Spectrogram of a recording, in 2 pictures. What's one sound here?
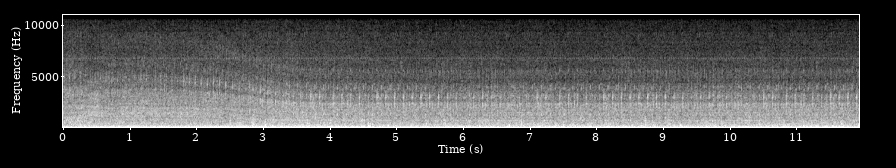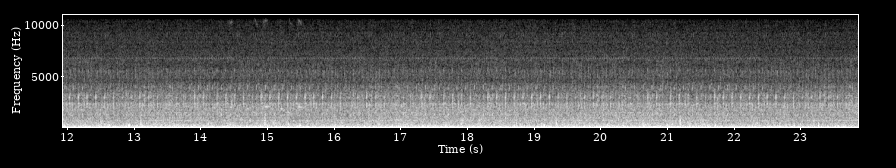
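Grain pours with a steady rushing hiss.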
